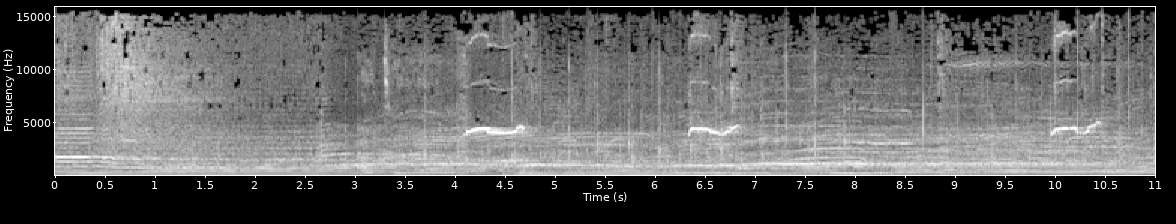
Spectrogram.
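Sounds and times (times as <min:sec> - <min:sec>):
woman singing a ballad: 0:00.0 - 0:11.0
audience whoops and whistles: 0:02.3 - 0:11.0.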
